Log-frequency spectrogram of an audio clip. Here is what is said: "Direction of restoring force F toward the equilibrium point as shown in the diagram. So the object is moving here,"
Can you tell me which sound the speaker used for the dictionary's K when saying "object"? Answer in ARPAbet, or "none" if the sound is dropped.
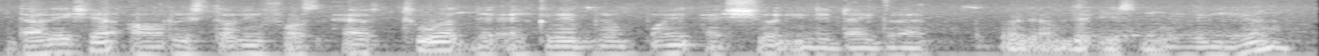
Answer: none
